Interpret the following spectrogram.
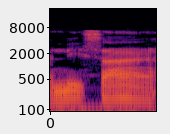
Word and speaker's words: Nisan: Um, the um, the final Shabbat for the month of Abib by Nisan, how they say it. Not like the car.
